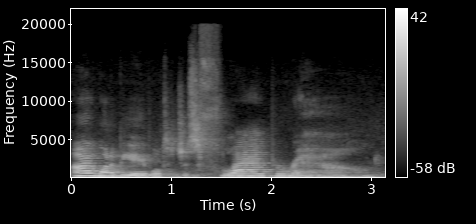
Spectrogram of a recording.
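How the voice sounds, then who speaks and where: A woman hosting a library storytime, reading picture books and chatting to young children in an animated way with simple questions. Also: mid-range voice, unhurried, gravelly. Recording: roomy, distant mic with background noise.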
